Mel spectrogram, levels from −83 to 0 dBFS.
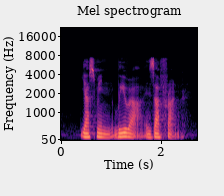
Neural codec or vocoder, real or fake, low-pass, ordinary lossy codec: none; real; 7.2 kHz; none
